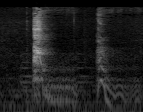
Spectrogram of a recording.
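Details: Maltese dog giving two short, sharp barks about one second apart, each starting as a bright burst and trailing off into a wavering, falling whine-like tail; faint room background.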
